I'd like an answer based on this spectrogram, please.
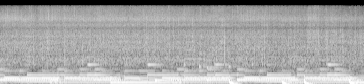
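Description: Beef steak sizzling in a hot cast-iron skillet, a steady hiss, under background music with a bass line.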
